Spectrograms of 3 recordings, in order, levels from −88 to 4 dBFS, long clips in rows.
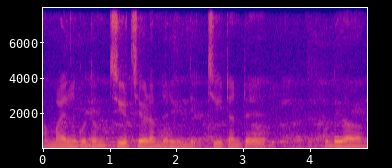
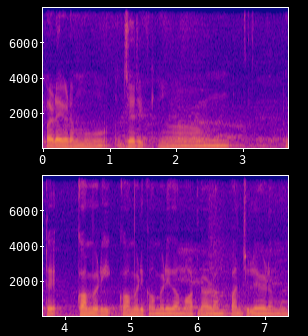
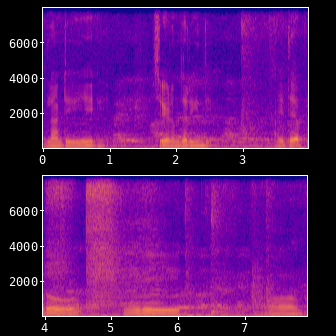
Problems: constant background noise, background conversations at intervals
